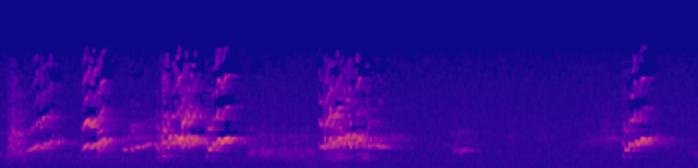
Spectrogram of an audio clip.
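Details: Rainbow lorikeets in urban eastern Australia, noisy while feeding and playing with companions: shrill, rasping screeches in quick bursts, clustered early then sparser, a final sharp squawk near the end, faint low hum beneath.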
